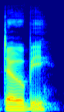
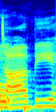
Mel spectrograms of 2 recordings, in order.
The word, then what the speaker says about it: Dobby: have to contradict you we don't pronounce it Doby they pronounce it Dobby oh it's Dobby okay thank you so we'll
